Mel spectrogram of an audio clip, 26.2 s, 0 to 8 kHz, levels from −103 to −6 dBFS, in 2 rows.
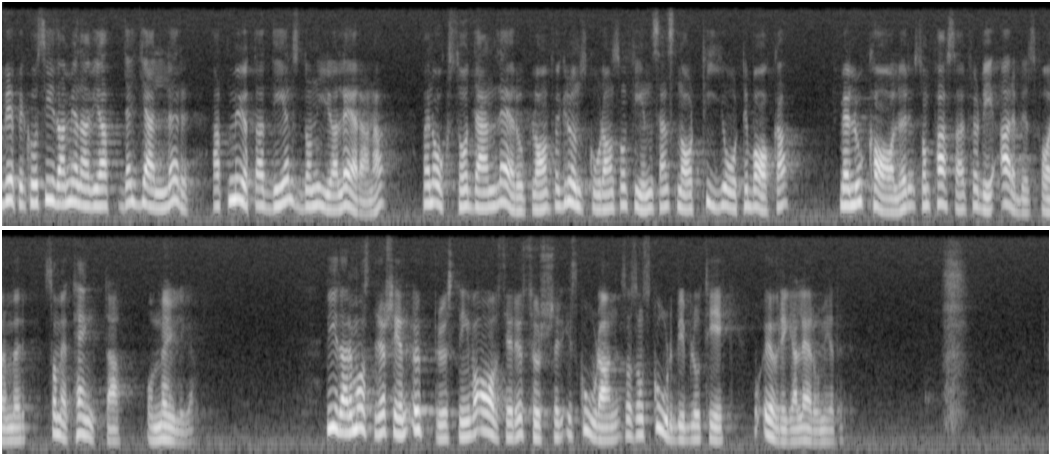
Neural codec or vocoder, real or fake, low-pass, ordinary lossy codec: none; real; 7.2 kHz; AAC, 48 kbps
